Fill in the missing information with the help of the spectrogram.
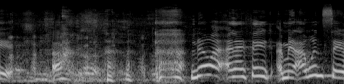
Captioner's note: laughter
